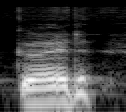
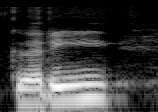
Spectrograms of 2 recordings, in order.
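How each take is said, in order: First: The name is said with one syllable. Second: The name is said with two syllables. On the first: This is how it is said in the United States. "in the United States of America, nobody pronounces it that way. It's always good" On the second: This is how it is said in England. "like England that is pronounced Goody"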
